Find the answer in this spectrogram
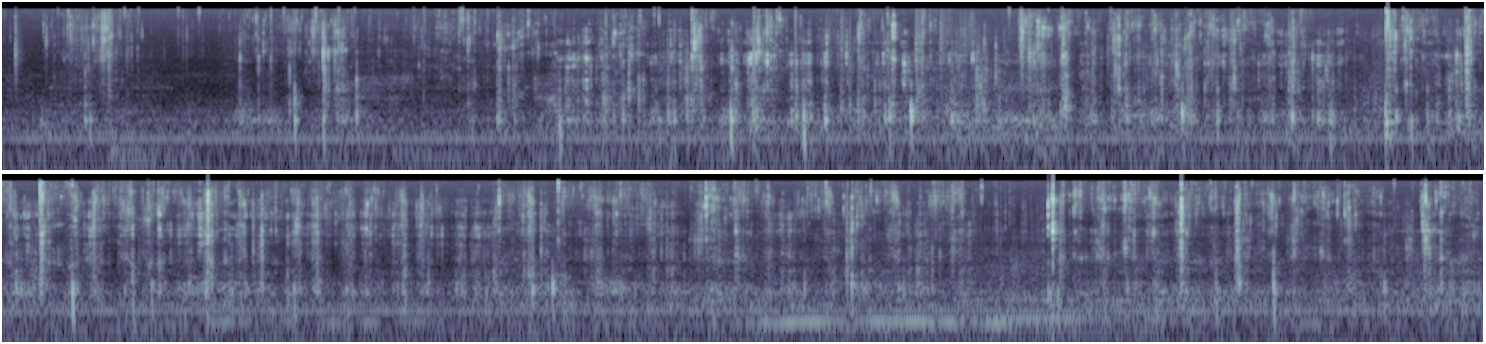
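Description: Close-miked wet chewing of galbi-sauce-glazed chicken meat and rice: sticky, smacking mouth sounds with many small irregular clicks. Fingers handle the sauce-coated chicken on the plate near the end.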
